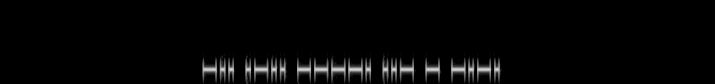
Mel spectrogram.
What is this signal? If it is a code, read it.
Morse code, heard as a keyed tone, about 28 wpm, 700 Hz. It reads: DL9UTC
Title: DXCC-100 Call Signs - 6 Characters - Repeated 3x - 28wpm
